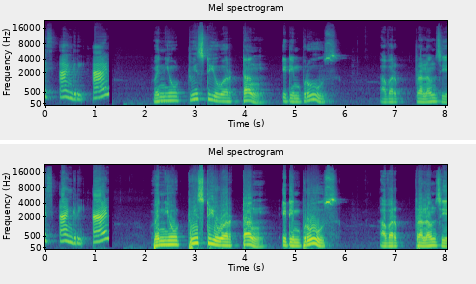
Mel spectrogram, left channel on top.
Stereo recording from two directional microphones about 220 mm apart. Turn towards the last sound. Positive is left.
turn(degrees=-35)  # may be behind; listen again after turning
